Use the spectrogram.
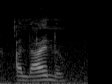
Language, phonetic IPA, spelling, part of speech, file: German, [aˈlaɪ̯nə], alleine, adverb, De-alleine.ogg
- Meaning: alternative form of allein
